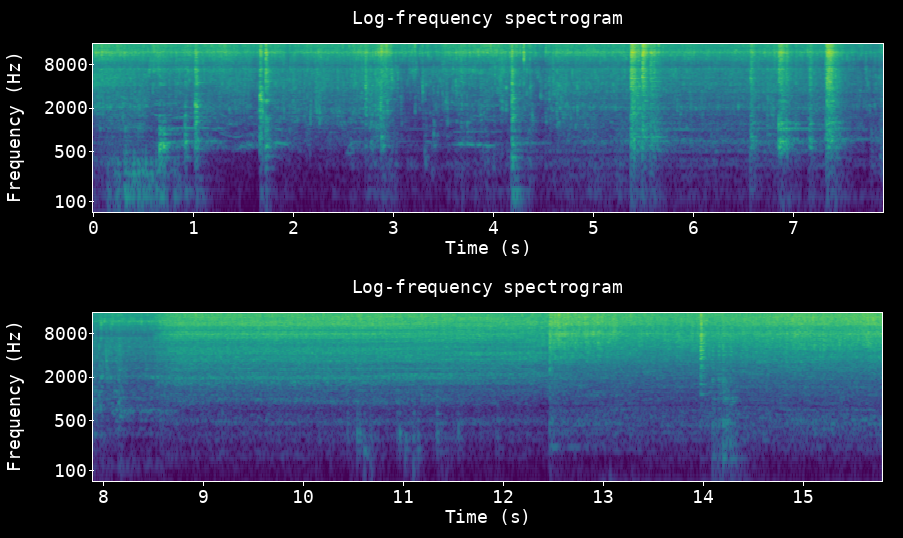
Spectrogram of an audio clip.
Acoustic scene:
kitchen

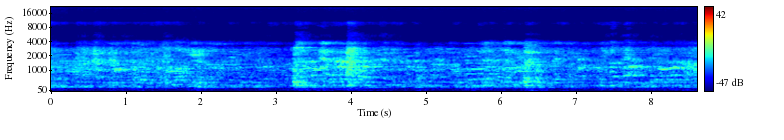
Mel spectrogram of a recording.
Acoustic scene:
cafe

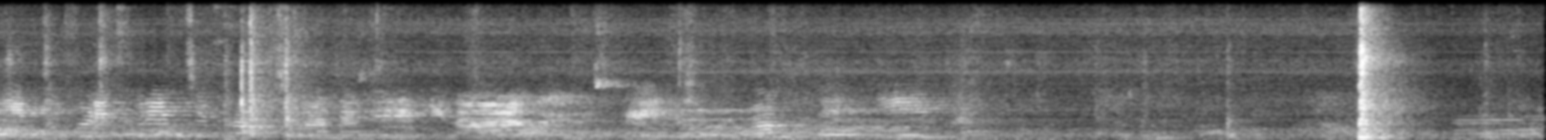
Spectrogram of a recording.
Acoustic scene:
cafe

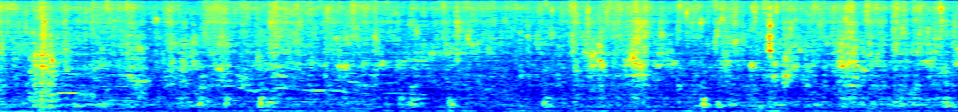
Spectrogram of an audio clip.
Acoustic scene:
kitchen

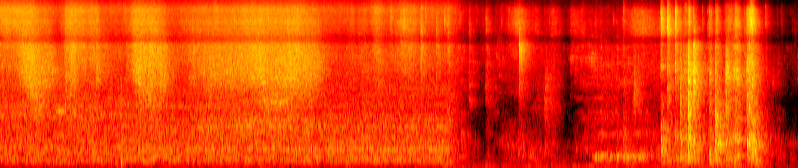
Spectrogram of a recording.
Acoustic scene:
restroom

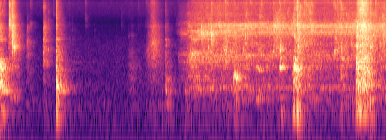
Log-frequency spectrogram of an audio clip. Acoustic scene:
restroom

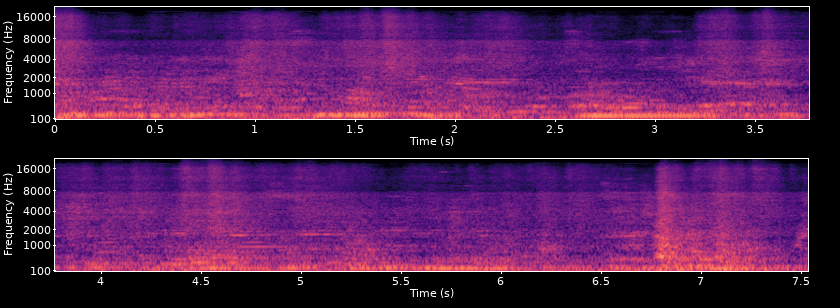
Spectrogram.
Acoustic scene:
restaurant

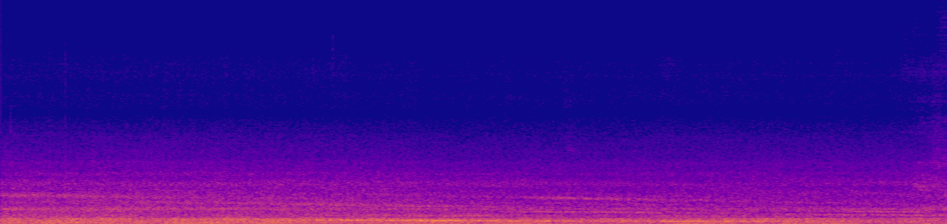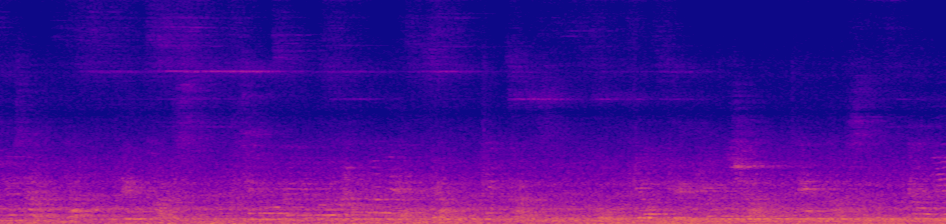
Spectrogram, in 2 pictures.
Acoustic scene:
subway station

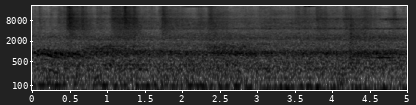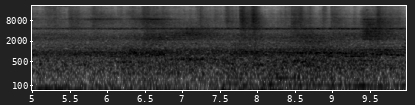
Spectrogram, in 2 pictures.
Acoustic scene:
subway station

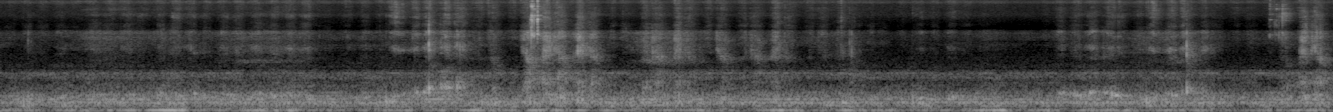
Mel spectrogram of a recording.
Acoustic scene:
restroom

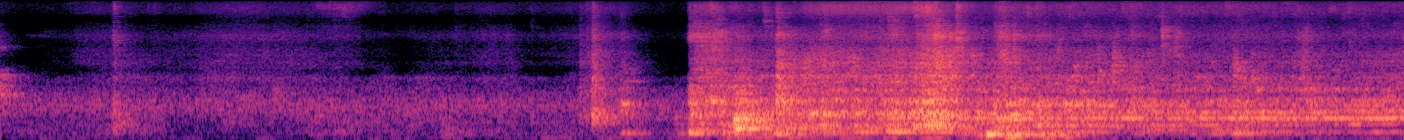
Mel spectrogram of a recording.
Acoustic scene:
restroom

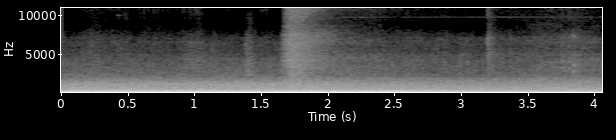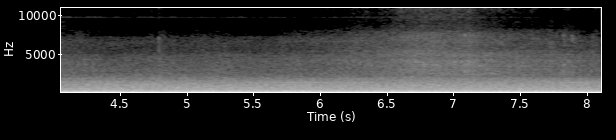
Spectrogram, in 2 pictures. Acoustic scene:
bus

